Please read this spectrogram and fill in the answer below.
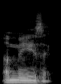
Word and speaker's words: amazing: on the first syllable what about amazing amazing that is stressed on the second syllable it's not amazing or amazing it's amazing uh what about repeatable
